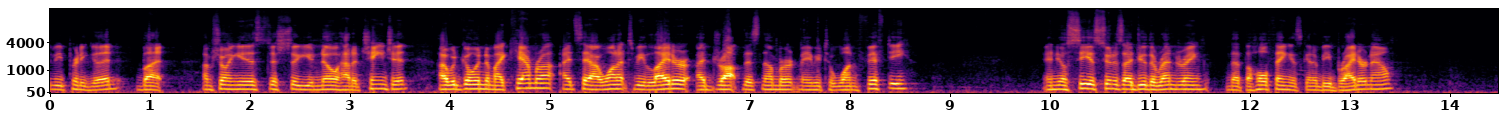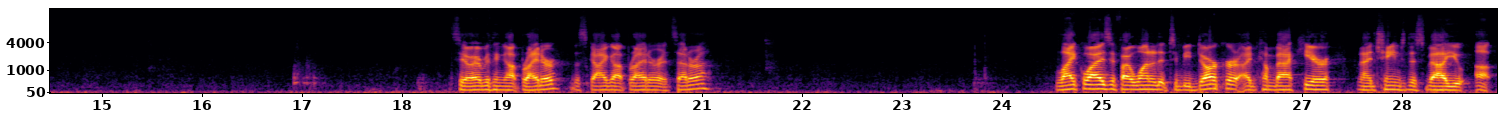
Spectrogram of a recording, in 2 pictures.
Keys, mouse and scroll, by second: 1.9 click, 4.0 click, 6.4 click, 7.1-8.2 typing, 9.4 click, 10.6 click, 24.7 click, 26.2 click.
